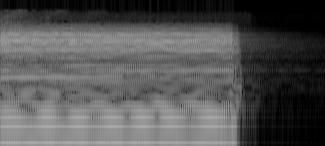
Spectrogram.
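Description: Final chord of a rock song: a distorted electric guitar chord held steady over low bass notes, cut off sharply about three seconds in.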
